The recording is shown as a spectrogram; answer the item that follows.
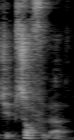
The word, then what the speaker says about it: gypsophila: though I know they're pronounced over here as gypsophila, but it's a Greek word, so I say gypsophilia, or angel's breath, I think, baby's breath, whatever you want to call it.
